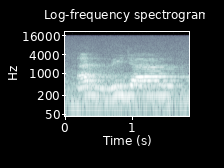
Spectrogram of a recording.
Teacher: Ra tipis biasa, lidah biasa, tidak naik, masih ada kosong banyak. Ra biasa ini, di sini makhraj ra.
